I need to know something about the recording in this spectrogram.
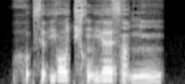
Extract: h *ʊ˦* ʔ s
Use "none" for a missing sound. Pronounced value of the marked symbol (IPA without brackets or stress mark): ʊ˦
